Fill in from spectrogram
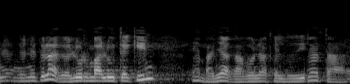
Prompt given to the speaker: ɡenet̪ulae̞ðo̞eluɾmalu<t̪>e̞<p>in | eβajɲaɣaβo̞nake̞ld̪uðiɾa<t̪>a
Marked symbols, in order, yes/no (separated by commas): yes, no, yes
